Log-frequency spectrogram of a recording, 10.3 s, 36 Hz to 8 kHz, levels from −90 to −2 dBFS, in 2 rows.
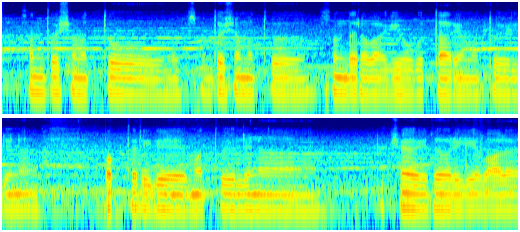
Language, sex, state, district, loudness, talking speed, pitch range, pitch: Kannada, male, Karnataka, Dharwad, -32 LUFS, 85 wpm, 100-105 Hz, 100 Hz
